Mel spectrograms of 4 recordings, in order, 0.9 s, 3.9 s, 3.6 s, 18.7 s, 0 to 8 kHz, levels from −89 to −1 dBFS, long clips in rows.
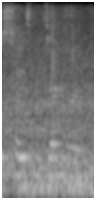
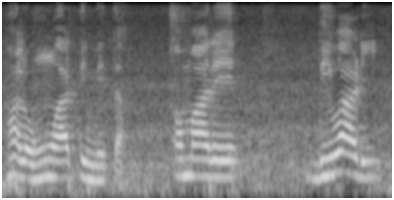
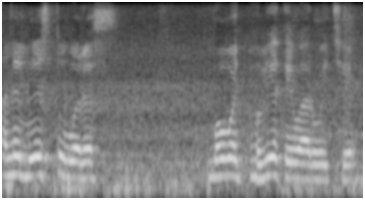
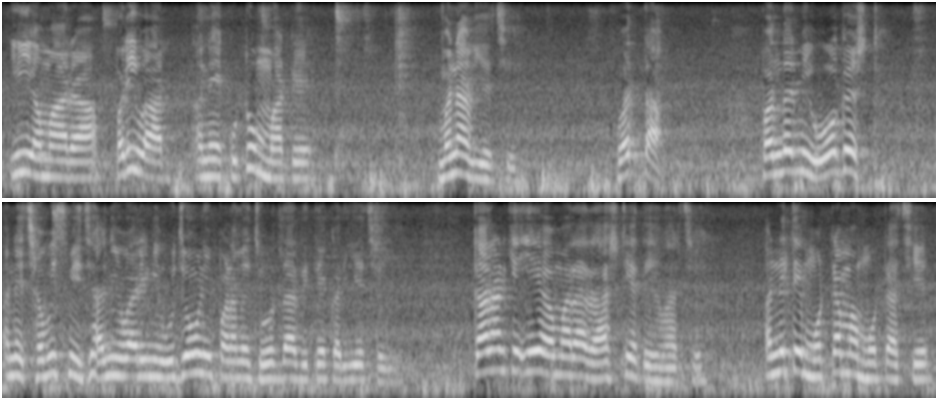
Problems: background sounds at intervals, background conversations at intervals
